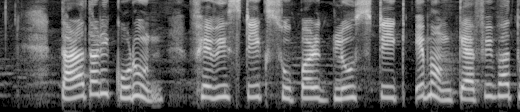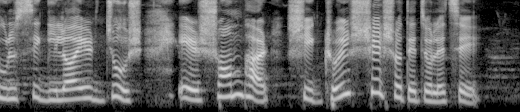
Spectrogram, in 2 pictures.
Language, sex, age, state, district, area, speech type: Bengali, female, 18-30, West Bengal, Hooghly, urban, read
